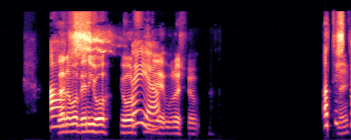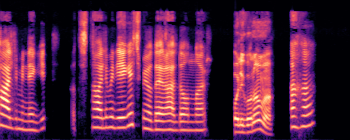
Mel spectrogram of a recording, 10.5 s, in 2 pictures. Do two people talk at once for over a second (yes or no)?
yes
